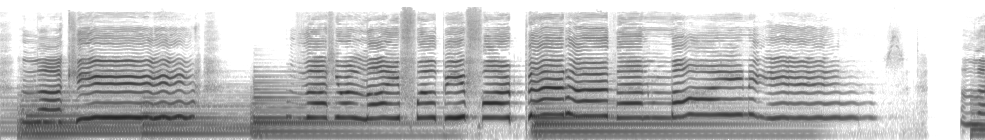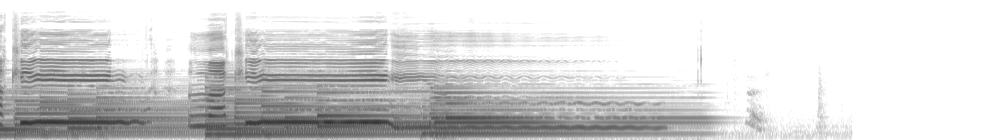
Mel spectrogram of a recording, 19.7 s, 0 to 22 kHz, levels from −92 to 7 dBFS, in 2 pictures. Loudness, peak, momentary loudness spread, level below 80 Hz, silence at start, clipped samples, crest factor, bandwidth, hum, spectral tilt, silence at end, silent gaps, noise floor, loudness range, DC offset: -17 LUFS; -2 dBFS; 21 LU; -54 dBFS; 0 s; under 0.1%; 16 dB; 15.5 kHz; none; -4.5 dB/octave; 3.2 s; none; under -90 dBFS; 13 LU; under 0.1%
